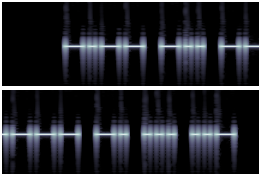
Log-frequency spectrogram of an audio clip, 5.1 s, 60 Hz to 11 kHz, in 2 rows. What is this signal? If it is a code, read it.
Morse code, heard as a keyed tone, about 21 wpm, 700 Hz. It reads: YD0NSU
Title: DXCC-100 Call Signs - 6 Characters - Repeated 3x - 20wpm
